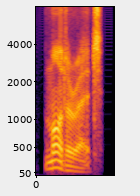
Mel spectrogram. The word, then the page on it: moderate: British English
